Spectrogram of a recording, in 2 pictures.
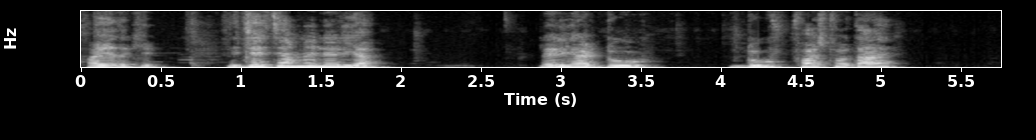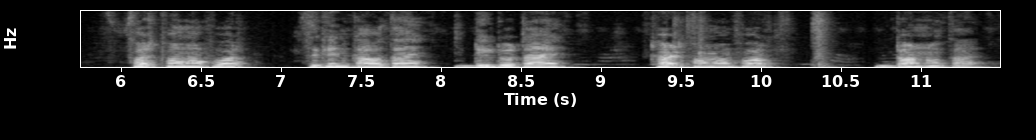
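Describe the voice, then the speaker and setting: A man's voice: sits high, takes it slowly, long pauses. A man teaching a grammar lesson to a class, drilling and correcting pupils in a scolding, repetitive way.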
